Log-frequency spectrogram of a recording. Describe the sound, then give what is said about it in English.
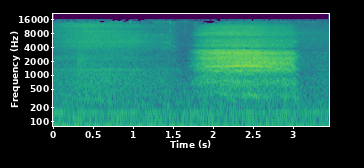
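Ujjayi breathing in and out through the nose during a yoga practice: a softer breath gives way to a louder, sustained throaty hiss that swells and then fades, with no talk. “challenge you to keep that ujjayi throughout your practice. If things get hard, don't breathe out through your mouth. Keep the fire in. Ujjayi in through your nose and out through your nose.”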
